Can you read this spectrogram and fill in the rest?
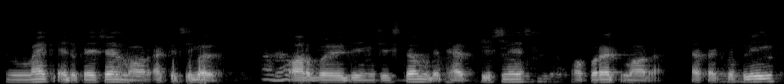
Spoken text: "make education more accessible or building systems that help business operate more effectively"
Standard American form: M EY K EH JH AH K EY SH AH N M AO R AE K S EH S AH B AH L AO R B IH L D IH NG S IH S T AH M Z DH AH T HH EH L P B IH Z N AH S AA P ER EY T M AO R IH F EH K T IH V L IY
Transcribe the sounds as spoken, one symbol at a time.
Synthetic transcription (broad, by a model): M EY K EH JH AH K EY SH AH N M AO R AE K S EH S AH B AH L AO R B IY L D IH NG S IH S T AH M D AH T HH EH L P B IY S N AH S AA P ER EY T M AO R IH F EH K T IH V L IY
